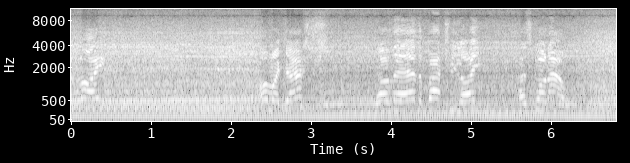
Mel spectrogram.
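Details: Ferrari Testarossa (Ratarossa), in a field after refitting the belt: steady even hum, clean low drone, no belt squeal or slap, music overlaid; warning light out, belt bouncing so to be tightened slightly.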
